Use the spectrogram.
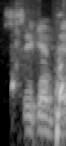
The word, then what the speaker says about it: siguiente: Aquí, por ejemplo, en la palabra siguiente, la U, cuando encontramos una U, siempre que encontremos una U detrás de una G, si la U no lleva dos puntitos encima, la U no la debemos pronunciar.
